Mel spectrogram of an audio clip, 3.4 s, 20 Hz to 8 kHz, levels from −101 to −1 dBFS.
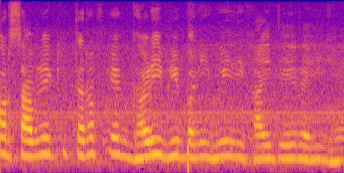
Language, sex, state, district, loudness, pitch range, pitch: Hindi, male, Chhattisgarh, Bastar, -18 LUFS, 190-240 Hz, 215 Hz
